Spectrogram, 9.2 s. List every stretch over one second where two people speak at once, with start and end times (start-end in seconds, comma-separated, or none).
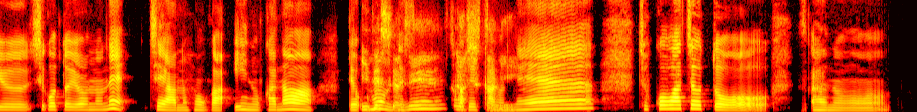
3.6-5.2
